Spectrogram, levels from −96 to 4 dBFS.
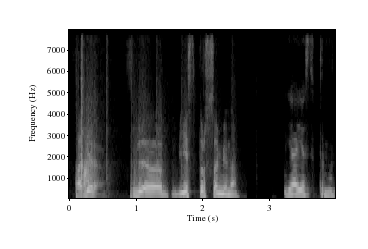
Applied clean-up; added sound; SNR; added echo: neural mask model RNNoise.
